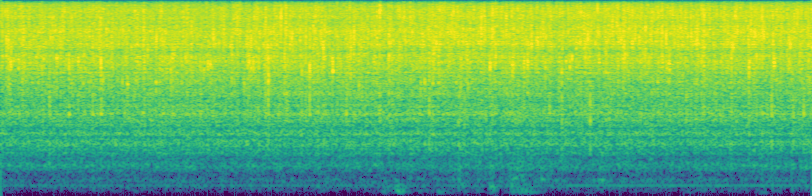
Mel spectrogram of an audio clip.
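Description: Steady sizzling and crackling of frying: ground-pork burger patties cooking in butter in a skillet.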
